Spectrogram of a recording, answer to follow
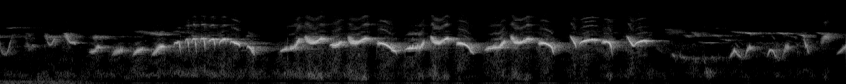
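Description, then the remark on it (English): A melodious laughing thrush (Chinese hwamei), a rusty-brown songbird about 9 inches long, sings a long, rich, continuous song of rapid, varied whistled phrases, loud, with a brief pause midway before the warbling resumes. “Melodious laughing thrush, or Chinese wamei, are one of those birds that are much more often heard than seen.”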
